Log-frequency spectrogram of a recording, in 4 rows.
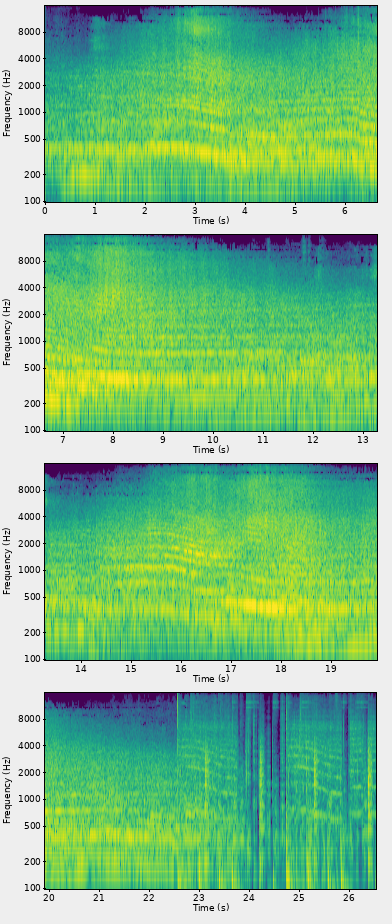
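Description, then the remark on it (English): Race cars scream past one after another at Le Mans at midnight, their high-revving engines sweeping up and down in pitch and swelling twice to a loud roar, before the sound breaks into sharp crackles and pops at the end. “The sound of Le Mans at night, at midnight, at 180 degrees stereo.”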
